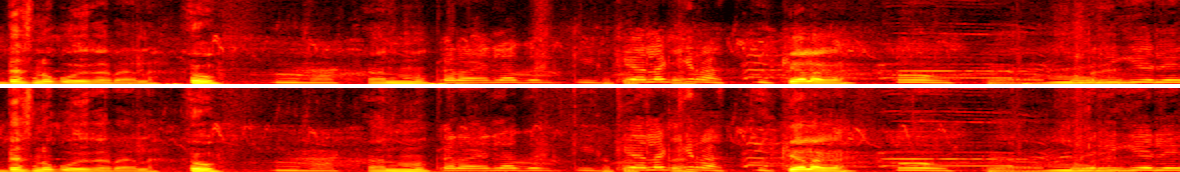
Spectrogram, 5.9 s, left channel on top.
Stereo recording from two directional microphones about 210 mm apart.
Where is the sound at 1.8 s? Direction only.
20° right (ahead or behind).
